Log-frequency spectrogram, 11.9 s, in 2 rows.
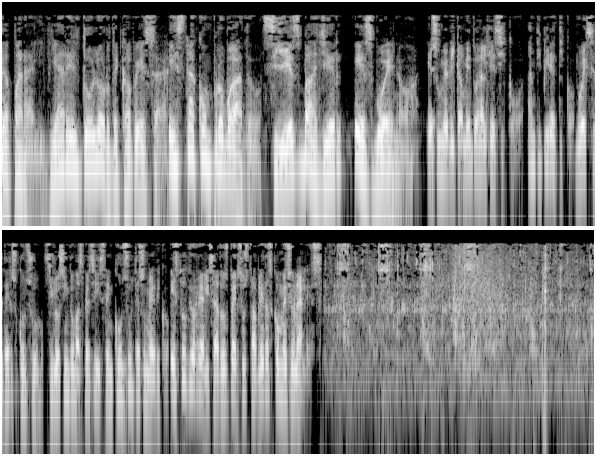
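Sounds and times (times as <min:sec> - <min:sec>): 
speech: 0:00.0 - 0:10.1
water trickling from a water meter: 0:09.0 - 0:11.8.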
